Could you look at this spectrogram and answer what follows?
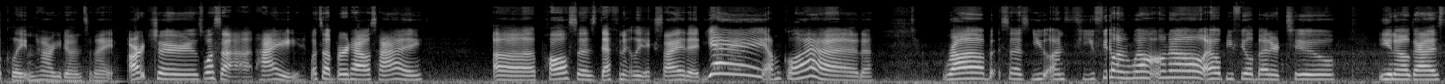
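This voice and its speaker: A woman's voice: a little high, pushed and bright, a little hiss or hum. A young adult woman streaming live, chatting casually and greeting viewers by name, her voice slightly congested, with frequent ums. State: congested, recovering from illness.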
